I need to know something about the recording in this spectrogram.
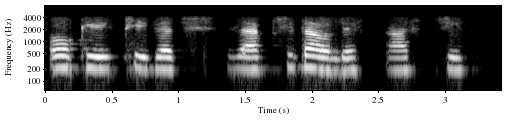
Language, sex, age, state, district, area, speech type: Bengali, female, 18-30, West Bengal, South 24 Parganas, rural, conversation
